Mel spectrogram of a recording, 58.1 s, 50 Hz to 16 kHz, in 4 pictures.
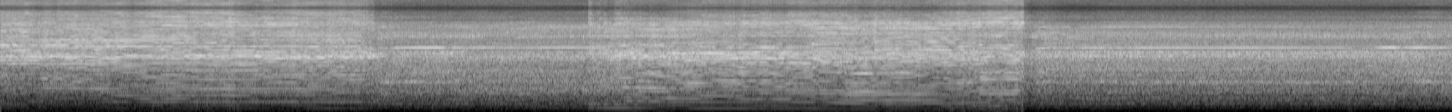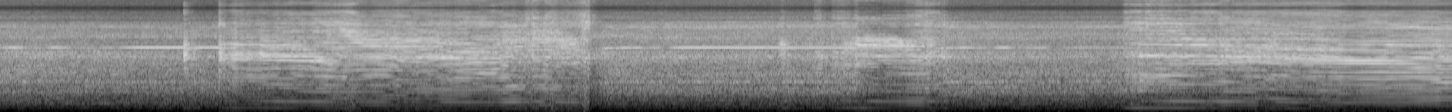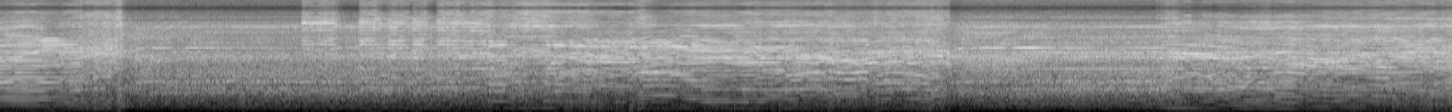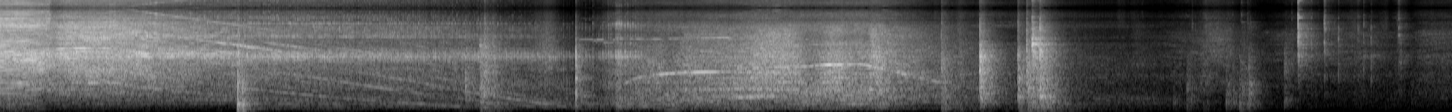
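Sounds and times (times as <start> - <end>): angle grinder cutting metal: 0.0 - 55.0.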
